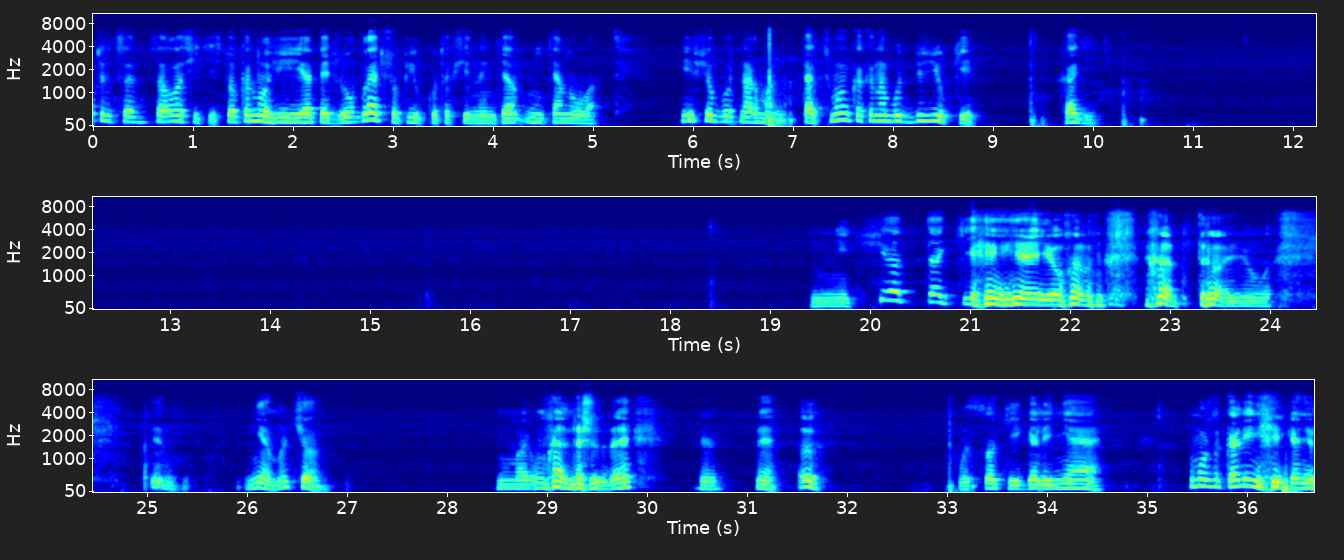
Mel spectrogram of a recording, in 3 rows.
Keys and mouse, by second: 6.9 space, 7.4 click, 9.5 h, 10.4 space, 15.7-18.6 middle drag, 20.2-21.5 middle drag, 22.0-24.2 middle drag, 29.2-31.4 middle drag, 33.2 space, 34.1-35.2 middle drag, 36.3 middle click.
